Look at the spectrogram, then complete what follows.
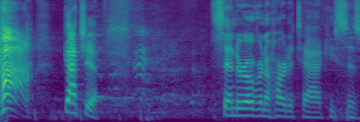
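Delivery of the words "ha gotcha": loud, high, laughing mock gotcha. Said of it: "step out from behind the tree and just like".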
